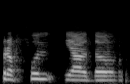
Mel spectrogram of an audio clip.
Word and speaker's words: Praful Yadav: Uh, if I'm pronouncing right, Praful Yadav. Yes, ma'am, you are pronouncing right.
